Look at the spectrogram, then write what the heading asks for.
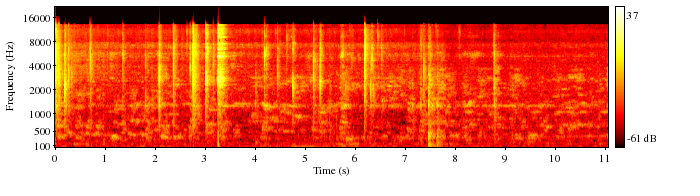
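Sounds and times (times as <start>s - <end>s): seeds crackling in hot oil: 0.0s - 7.5s.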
